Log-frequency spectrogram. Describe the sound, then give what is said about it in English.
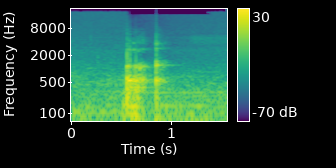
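A loud belch that erupts in two rough bursts, a longer guttural rumble followed by a shorter croak, against a quiet background. “Was that a belch?”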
